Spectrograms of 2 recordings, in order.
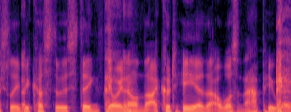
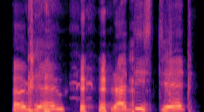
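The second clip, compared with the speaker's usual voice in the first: very high pitch, slow and drawn out; 9 semitones higher than usual. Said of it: "That's a pretty good [name] impression".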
